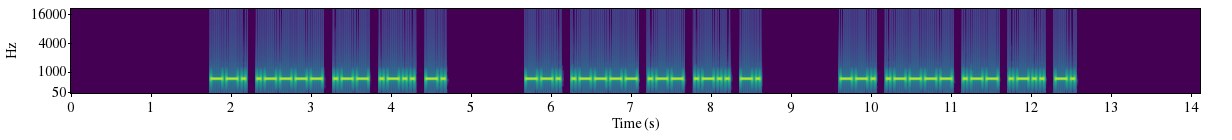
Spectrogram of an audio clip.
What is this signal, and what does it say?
Morse code, heard as a keyed tone, about 25 wpm, 700 Hz. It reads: G1WLN G1WLN G1WLN
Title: DXCC-100 Call Signs - 5 Characters - Repeated 3x - 25wpm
